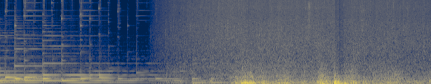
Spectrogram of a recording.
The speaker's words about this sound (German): nach einer Weile prasseln die Tropfen nur so auf einen hinunter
